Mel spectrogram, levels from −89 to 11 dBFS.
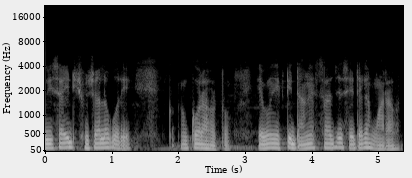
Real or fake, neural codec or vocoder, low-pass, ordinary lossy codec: real; none; 5.4 kHz; none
